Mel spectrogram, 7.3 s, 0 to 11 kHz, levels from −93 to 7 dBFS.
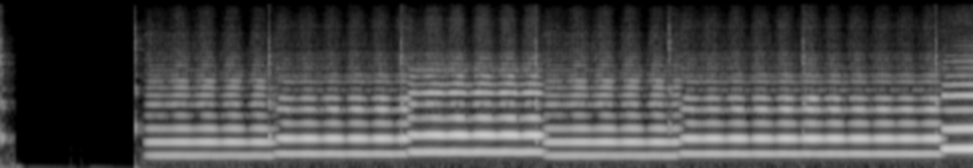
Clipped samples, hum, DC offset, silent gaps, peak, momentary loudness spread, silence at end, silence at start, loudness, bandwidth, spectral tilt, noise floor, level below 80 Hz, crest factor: under 0.1%; none; under 0.1%; none; -8 dBFS; 6 LU; 0 s; 0 s; -21 LUFS; 8.4 kHz; -4.5 dB/octave; -77 dBFS; -68 dBFS; 12 dB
